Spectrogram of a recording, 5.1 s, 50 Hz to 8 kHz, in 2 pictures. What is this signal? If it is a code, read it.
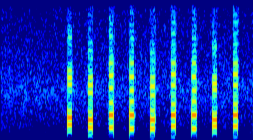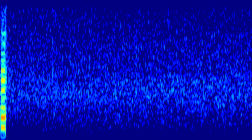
DTMF, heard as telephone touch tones, dialled by machine, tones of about 40 ms. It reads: 0463193795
